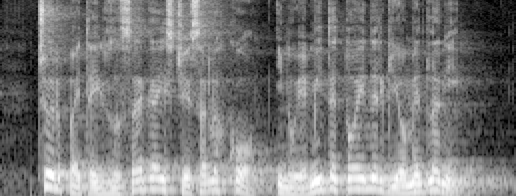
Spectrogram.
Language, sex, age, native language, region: Slovenian, male, 30-49, Slovenian, Savinja region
